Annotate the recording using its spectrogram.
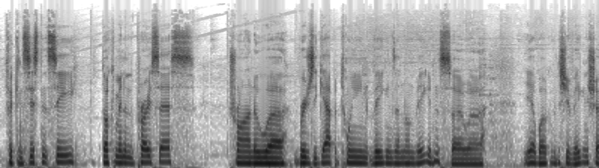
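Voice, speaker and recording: Over music in the background, a man speaks at a moderate pace in a fairly high voice with fairly even intonation. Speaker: vegan livestream host. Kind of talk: casual livestream talk. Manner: hesitant, many fillers.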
